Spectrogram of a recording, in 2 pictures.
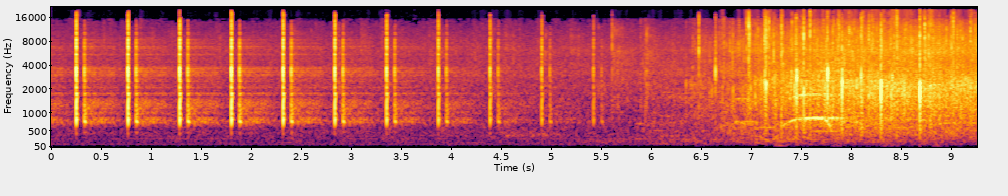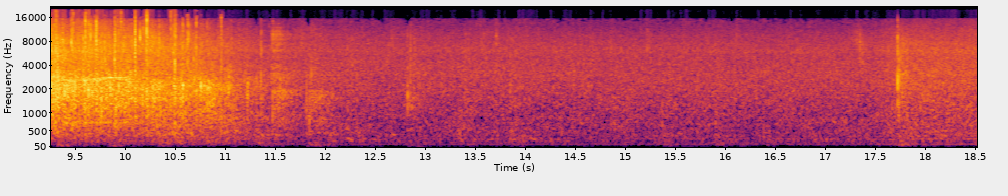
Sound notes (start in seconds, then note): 8.2 audience applauding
